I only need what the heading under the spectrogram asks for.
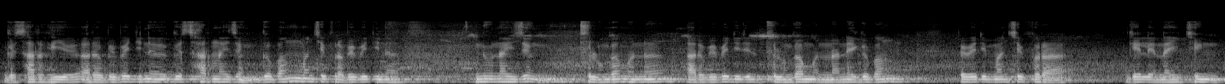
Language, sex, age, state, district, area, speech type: Bodo, male, 18-30, Assam, Udalguri, urban, spontaneous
